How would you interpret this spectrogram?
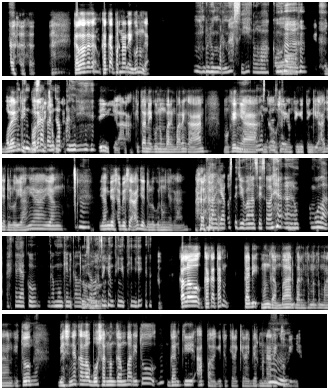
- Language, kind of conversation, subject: Indonesian, unstructured, Apa hobi yang paling sering kamu lakukan bersama teman?
- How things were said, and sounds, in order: chuckle; chuckle; chuckle; tsk; chuckle; laughing while speaking: "Soalnya"; laughing while speaking: "bisa langsung yang tinggi-tinggi"; other background noise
